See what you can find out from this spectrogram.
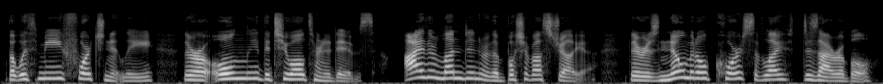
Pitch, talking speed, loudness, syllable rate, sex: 220 Hz, 165 wpm, -20 LUFS, 6.0 syllables/s, female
